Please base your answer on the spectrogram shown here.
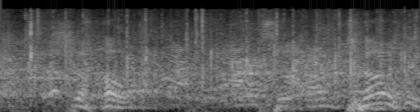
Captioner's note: laughter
